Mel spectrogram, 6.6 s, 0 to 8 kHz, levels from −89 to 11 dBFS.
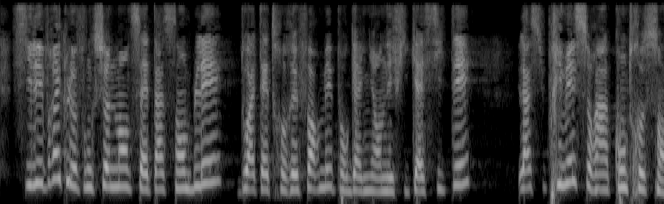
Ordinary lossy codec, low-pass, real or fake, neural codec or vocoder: none; 7.2 kHz; fake; vocoder, 44.1 kHz, 128 mel bands every 512 samples, BigVGAN v2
